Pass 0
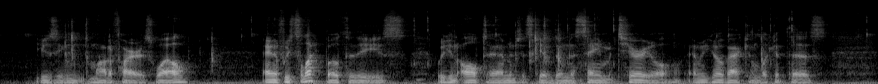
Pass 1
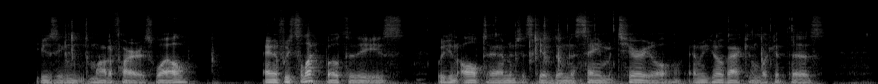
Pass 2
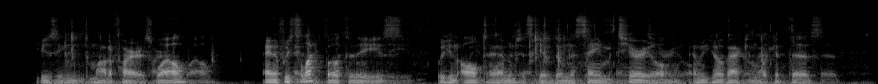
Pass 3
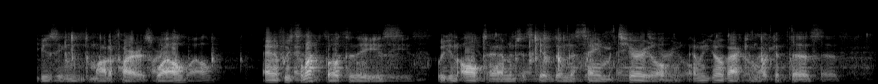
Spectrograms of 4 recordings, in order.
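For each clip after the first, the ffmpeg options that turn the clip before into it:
ffmpeg -i in.wav -af "agate=range=-33dB:threshold=-35dB:ratio=3:detection=peak,volume=-4dB" out.wav
ffmpeg -i in.wav -af "aecho=1:1:284:0.2" out.wav
ffmpeg -i in.wav -af "volume=23dB,asoftclip=hard,volume=-23dB,highpass=frequency=260:width=0.5412,highpass=frequency=260:width=1.3066,equalizer=frequency=320:width_type=q:width=4:gain=-3,equalizer=frequency=490:width_type=q:width=4:gain=-5,equalizer=frequency=780:width_type=q:width=4:gain=8,equalizer=frequency=1200:width_type=q:width=4:gain=10,equalizer=frequency=1800:width_type=q:width=4:gain=-3,equalizer=frequency=3600:width_type=q:width=4:gain=4,lowpass=frequency=4000:width=0.5412,lowpass=frequency=4000:width=1.3066,volume=8dB" out.wav

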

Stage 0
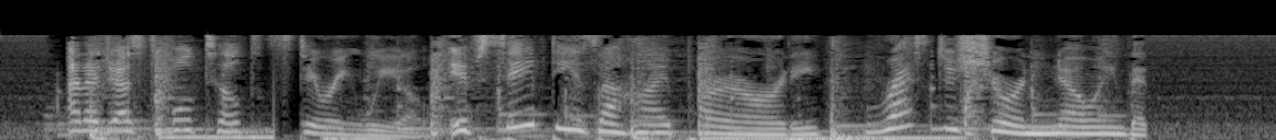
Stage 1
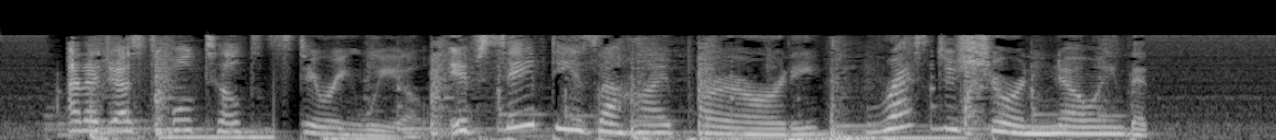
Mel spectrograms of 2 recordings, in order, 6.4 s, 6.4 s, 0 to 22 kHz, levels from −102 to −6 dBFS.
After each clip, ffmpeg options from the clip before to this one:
ffmpeg -i in.wav -af "bandreject=frequency=60:width_type=h:width=6,bandreject=frequency=120:width_type=h:width=6,bandreject=frequency=180:width_type=h:width=6,bandreject=frequency=240:width_type=h:width=6,volume=1.5dB" out.wav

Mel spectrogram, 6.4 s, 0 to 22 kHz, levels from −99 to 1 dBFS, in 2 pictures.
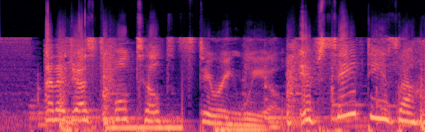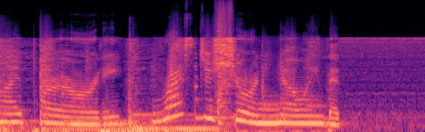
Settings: ffmpeg -i in.wav -af "aeval=exprs='0.211*sin(PI/2*3.16*val(0)/0.211)':channel_layout=same" out.wav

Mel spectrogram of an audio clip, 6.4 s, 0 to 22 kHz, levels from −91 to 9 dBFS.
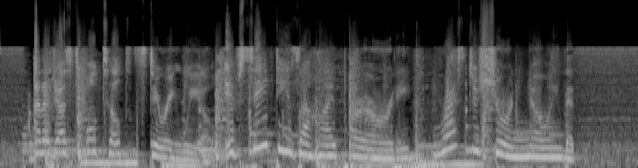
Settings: ffmpeg -i in.wav -af "acompressor=threshold=-24dB:ratio=6,volume=2.5dB" out.wav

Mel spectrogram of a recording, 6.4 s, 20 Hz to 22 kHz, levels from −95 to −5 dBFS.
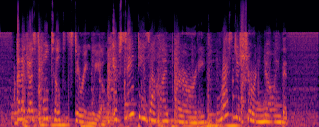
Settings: ffmpeg -i in.wav -filter_complex "[0:a]asplit=2[link_01][link_02];[link_02]adelay=8.2,afreqshift=2.5[link_03];[link_01][link_03]amix=inputs=2:normalize=1,volume=-5dB" out.wav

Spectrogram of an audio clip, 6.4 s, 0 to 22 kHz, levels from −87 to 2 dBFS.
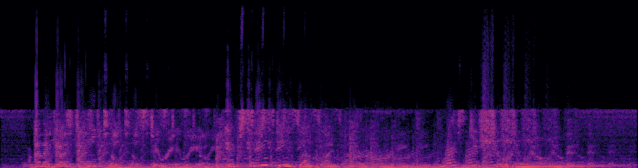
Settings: ffmpeg -i in.wav -filter_complex "[0:a]asplit=8[link_01][link_02][link_03][link_04][link_05][link_06][link_07][link_08];[link_02]adelay=209,afreqshift=53,volume=-5.5dB[link_09];[link_03]adelay=418,afreqshift=106,volume=-11dB[link_10];[link_04]adelay=627,afreqshift=159,volume=-16.5dB[link_11];[link_05]adelay=836,afreqshift=212,volume=-22dB[link_12];[link_06]adelay=1045,afreqshift=265,volume=-27.6dB[link_13];[link_07]adelay=1254,afreqshift=318,volume=-33.1dB[link_14];[link_08]adelay=1463,afreqshift=371,volume=-38.6dB[link_15];[link_01][link_09][link_10][link_11][link_12][link_13][link_14][link_15]amix=inputs=8:normalize=0,volume=-7.5dB" out.wav

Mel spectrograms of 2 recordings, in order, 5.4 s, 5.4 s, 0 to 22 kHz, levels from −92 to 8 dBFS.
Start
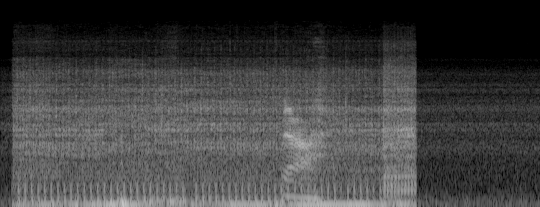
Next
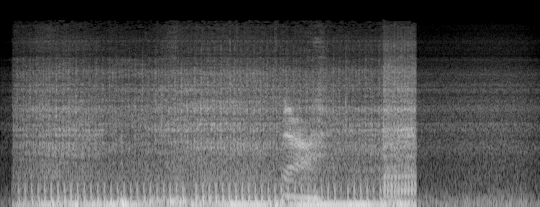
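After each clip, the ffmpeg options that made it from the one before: ffmpeg -i in.wav -af "lowshelf=frequency=350:gain=10,dynaudnorm=framelen=180:gausssize=5:maxgain=13dB,highshelf=frequency=6100:gain=8,volume=-1dB" out.wav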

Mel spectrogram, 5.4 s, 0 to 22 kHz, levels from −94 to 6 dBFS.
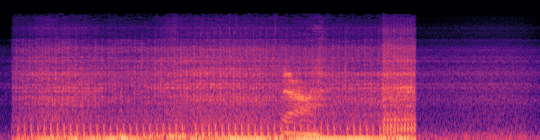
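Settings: ffmpeg -i in.wav -af anull out.wav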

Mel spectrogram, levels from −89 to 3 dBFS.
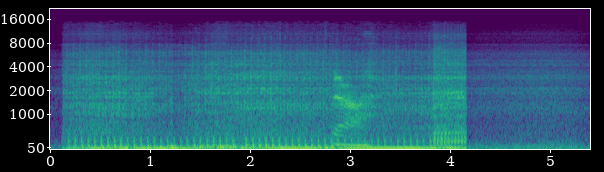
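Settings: ffmpeg -i in.wav -af "acompressor=threshold=-19dB:ratio=2" out.wav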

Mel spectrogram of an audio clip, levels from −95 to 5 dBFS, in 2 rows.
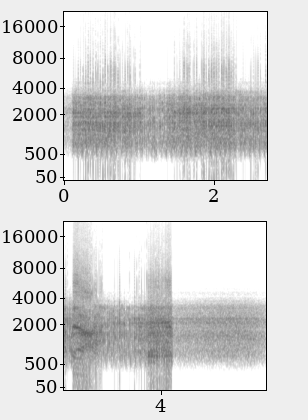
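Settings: ffmpeg -i in.wav -af "aresample=16000,asoftclip=type=tanh:threshold=-21dB,aresample=44100,highpass=frequency=520:width_type=q:width=0.5412,highpass=frequency=520:width_type=q:width=1.307,lowpass=frequency=2500:width_type=q:width=0.5176,lowpass=frequency=2500:width_type=q:width=0.7071,lowpass=frequency=2500:width_type=q:width=1.932,afreqshift=250,asoftclip=type=hard:threshold=-28.5dB" out.wav

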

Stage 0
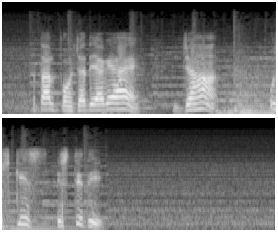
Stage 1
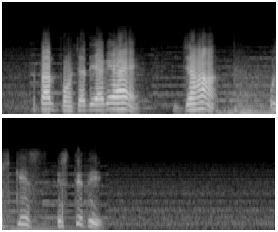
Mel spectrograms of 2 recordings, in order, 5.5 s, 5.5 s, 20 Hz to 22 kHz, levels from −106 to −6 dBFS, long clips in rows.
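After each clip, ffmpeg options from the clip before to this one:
ffmpeg -i in.wav -af "lowpass=1900,aeval=exprs='0.631*(cos(1*acos(clip(val(0)/0.631,-1,1)))-cos(1*PI/2))+0.141*(cos(3*acos(clip(val(0)/0.631,-1,1)))-cos(3*PI/2))':channel_layout=same,volume=-8dB" out.wav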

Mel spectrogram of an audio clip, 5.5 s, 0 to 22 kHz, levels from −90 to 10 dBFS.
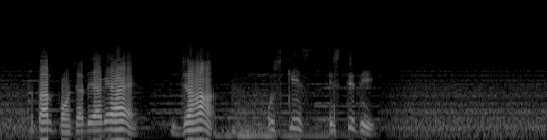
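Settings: ffmpeg -i in.wav -af "acompressor=mode=upward:threshold=-36dB:ratio=2.5,volume=-6.5dB" out.wav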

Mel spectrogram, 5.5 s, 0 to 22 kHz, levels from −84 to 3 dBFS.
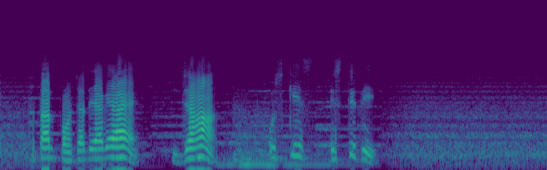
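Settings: ffmpeg -i in.wav -af "bandreject=frequency=50:width_type=h:width=6,bandreject=frequency=100:width_type=h:width=6,bandreject=frequency=150:width_type=h:width=6,bandreject=frequency=200:width_type=h:width=6,volume=7dB" out.wav

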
